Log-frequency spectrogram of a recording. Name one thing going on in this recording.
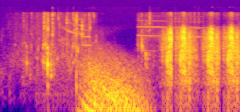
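A deep rumbling whoosh sweeps downward as a shark lunges.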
